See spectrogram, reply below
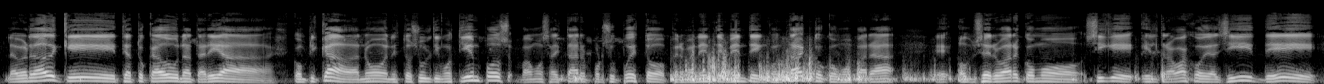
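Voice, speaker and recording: An Argentine man hosts a radio interview at a middle pitch. He puts his questions in a measured, conversational way, with a few fillers along the way. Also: heavy background noise. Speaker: radio host.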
